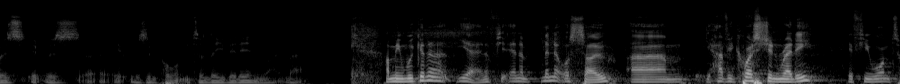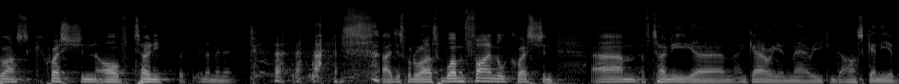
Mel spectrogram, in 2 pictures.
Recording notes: talks to a live audience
